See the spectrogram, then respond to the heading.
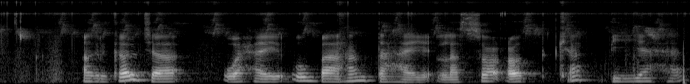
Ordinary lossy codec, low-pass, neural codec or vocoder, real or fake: none; none; none; real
